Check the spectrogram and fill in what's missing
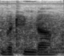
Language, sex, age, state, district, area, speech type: Punjabi, male, 18-30, Punjab, Bathinda, rural, spontaneous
